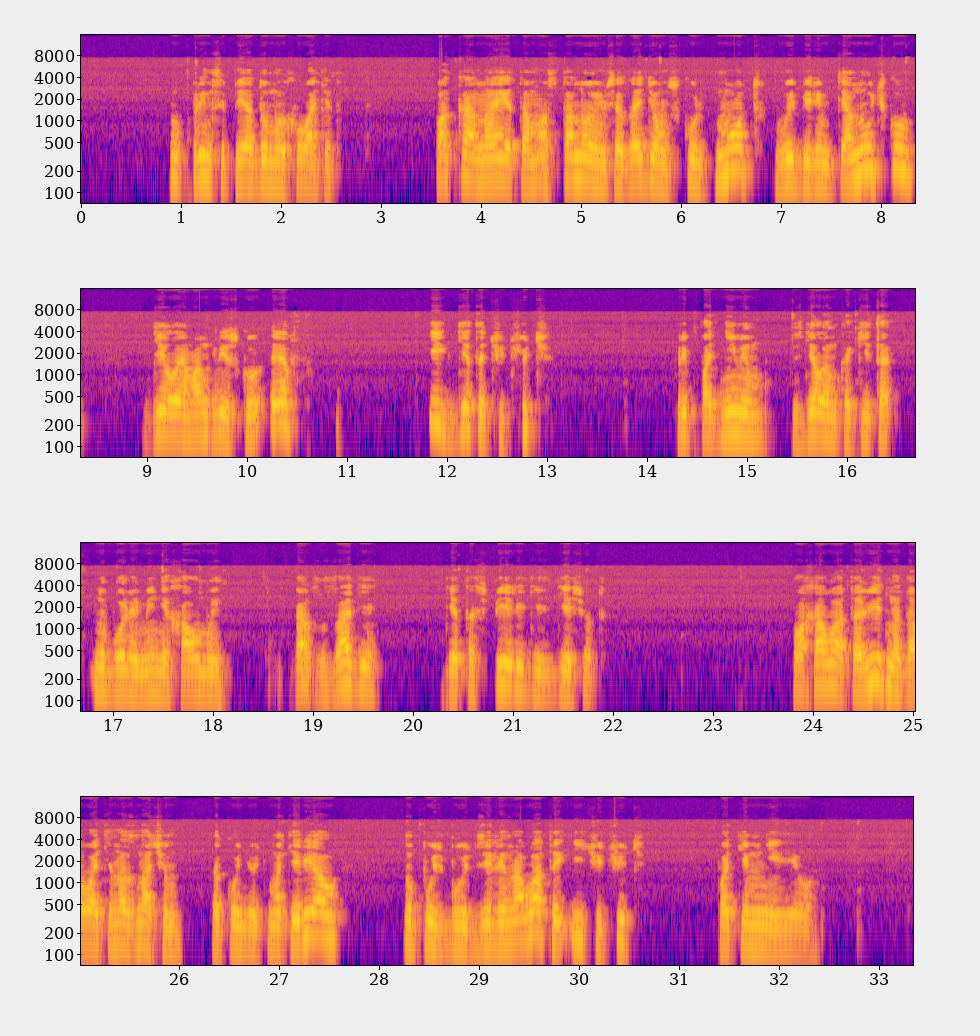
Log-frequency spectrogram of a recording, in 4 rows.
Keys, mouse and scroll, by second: 1.0 click, 3.8-5.8 drag, 8.0-8.4 drag, 11.7 click, 13.1 middle click, 14.5 click, 16.1 click, 16.9 click, 17.7 click, 19.6 click, 20.9 middle click, 22.5 click, 24.3 click, 25.5 click, 32.3 middle click.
